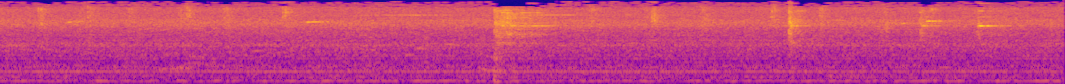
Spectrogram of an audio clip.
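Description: Steady electric machine hum from a mechanical bull ride's motor and air blower running, with a few brief light knocks, one about halfway through and another a little later.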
